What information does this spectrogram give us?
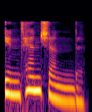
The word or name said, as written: intentioned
